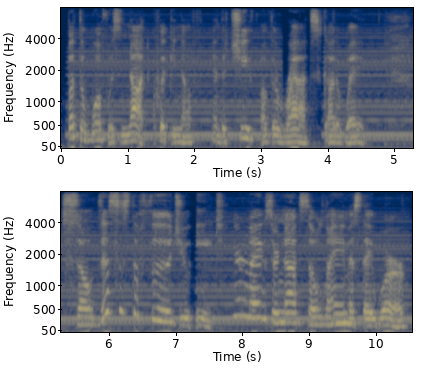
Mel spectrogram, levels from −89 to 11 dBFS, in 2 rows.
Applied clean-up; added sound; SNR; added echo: none; Organ; 12 dB; reverberation time 0.2 s.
